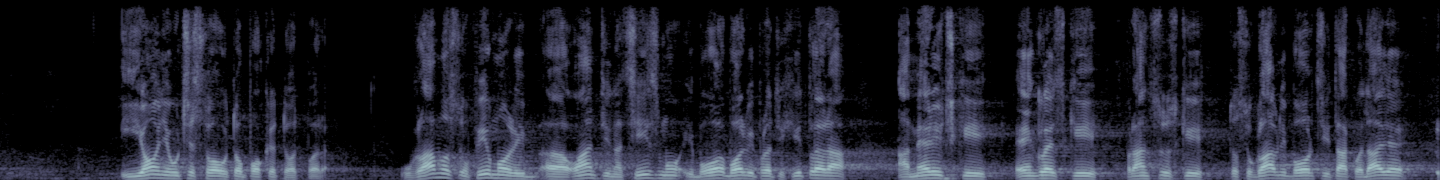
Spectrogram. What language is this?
Serbian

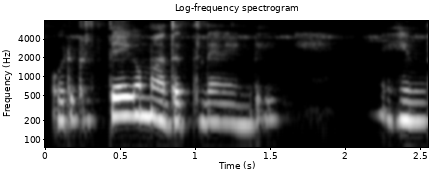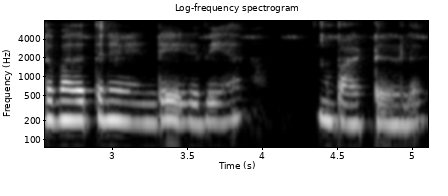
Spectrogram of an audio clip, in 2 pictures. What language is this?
Malayalam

